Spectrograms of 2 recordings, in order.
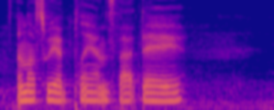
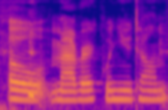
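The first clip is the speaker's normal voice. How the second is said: usual speaking voice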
